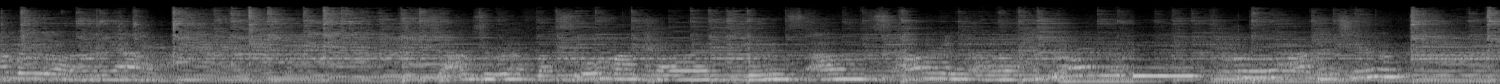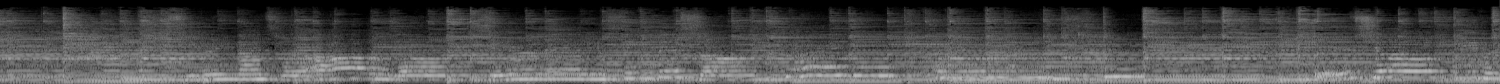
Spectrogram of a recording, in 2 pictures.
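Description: Live band music: a guitar strummed steadily, with a melody line moving over the chords.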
